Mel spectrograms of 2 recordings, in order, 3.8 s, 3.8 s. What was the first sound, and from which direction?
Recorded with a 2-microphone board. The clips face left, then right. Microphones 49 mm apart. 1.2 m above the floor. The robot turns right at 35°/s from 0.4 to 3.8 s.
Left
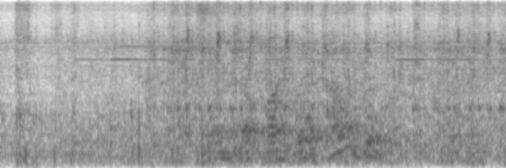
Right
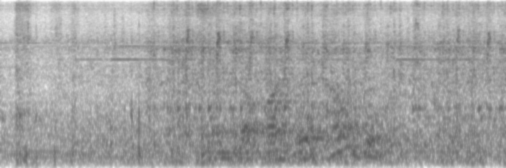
A man speaking, 30° right.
